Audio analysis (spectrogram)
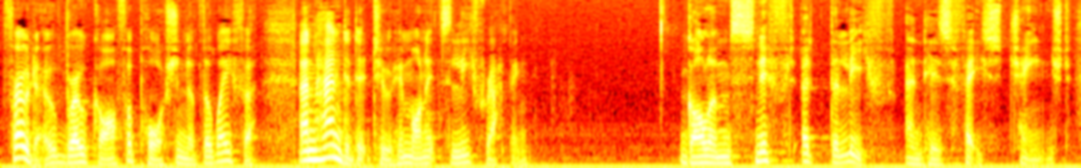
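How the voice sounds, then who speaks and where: A man in his thirties reads literary fiction aloud as a dramatic storyteller. His voice sits low and has a husky grain. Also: sing-song, normal speed, dark tone. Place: book-lined room before a small live audience.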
